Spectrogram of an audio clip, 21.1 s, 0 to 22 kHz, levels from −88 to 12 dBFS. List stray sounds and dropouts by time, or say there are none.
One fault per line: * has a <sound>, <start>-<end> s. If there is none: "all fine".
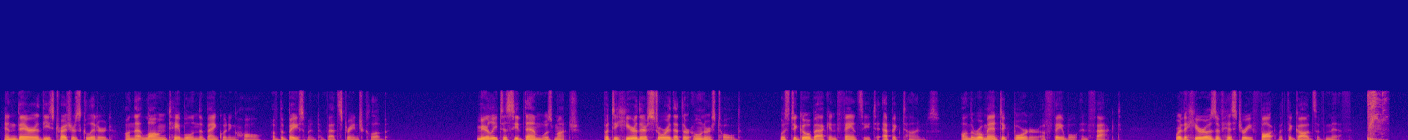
* has a thud, 20.5-20.8 s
